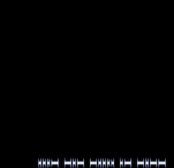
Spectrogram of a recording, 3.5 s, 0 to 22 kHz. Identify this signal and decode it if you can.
Morse code, heard as a keyed tone, about 28 wpm, 700 Hz. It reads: VK6AY
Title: DXCC-100 Call Signs - 5 Characters - 28wpm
